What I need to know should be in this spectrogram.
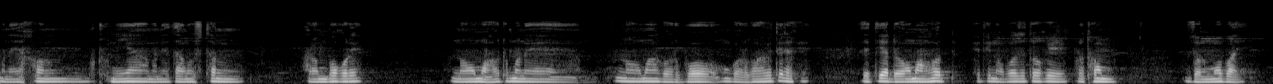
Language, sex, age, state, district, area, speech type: Assamese, male, 30-45, Assam, Barpeta, rural, spontaneous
